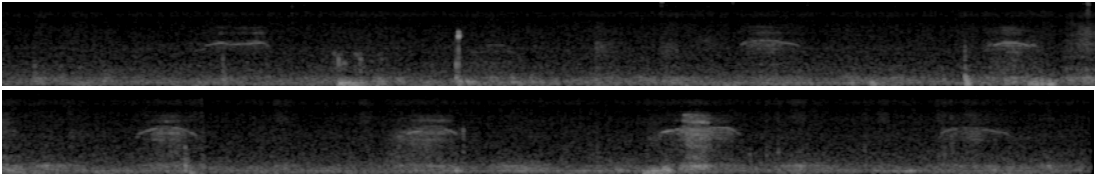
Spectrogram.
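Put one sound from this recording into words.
Tiny glass beads click softly against a needle.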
